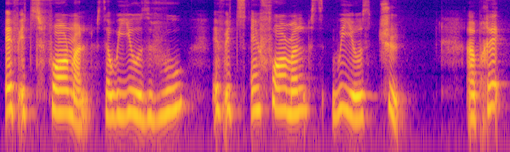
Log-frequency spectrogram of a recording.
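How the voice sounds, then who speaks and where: A woman teaches French in a bilingual lesson. Her voice sits a little high, and she talks at an unhurried pace. She switches between French and English and often stops to hesitate before going on. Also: fairly bright tone. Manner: frequent hesitation fillers.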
